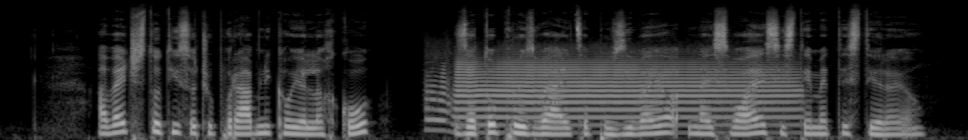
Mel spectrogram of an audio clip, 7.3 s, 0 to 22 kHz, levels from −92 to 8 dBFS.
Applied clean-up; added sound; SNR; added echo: none; Trumpet; 6 dB; none.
